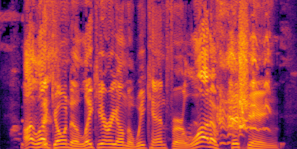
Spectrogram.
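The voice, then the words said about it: Put-on American accent. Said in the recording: “my American accents are way off ... sounds like you were from upper state Pennsylvania ... he sounds like he's from Lake Erie, like up in the rich suburbs ... Oh my gosh, he sounds like it.”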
